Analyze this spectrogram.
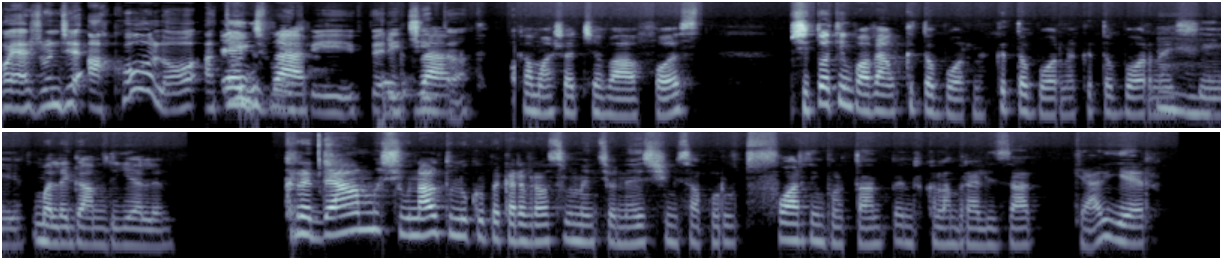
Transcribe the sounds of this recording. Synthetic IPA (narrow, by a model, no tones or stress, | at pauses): vo̞jaʒund͡ʒe̞ʔakʰoloat̪euɡt͡ʃzakfifeɾiɡzak̚t̪ | kamaʃat͡ʃe̞vaːfost̪̚ | ʃit̪ot̪ːimpuaveamkɨt̪əbo̞rnəkɨt̪əbo̞rnəkɨt̪əbornəʃiməle̞ɡamd̪eje̞le̞ | kɾe̞d̪eamʃiunalt̪lukɾupe̞kaɾe̞vɾeawsəlment̪sio̞ne̞z̥ʃimisapəɾut̪foart̪e̞impo̞rt̪ant̪̚pe̞nt̪ɾu̥kəlamɾe̞alizat̪̚kʲarje̞r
